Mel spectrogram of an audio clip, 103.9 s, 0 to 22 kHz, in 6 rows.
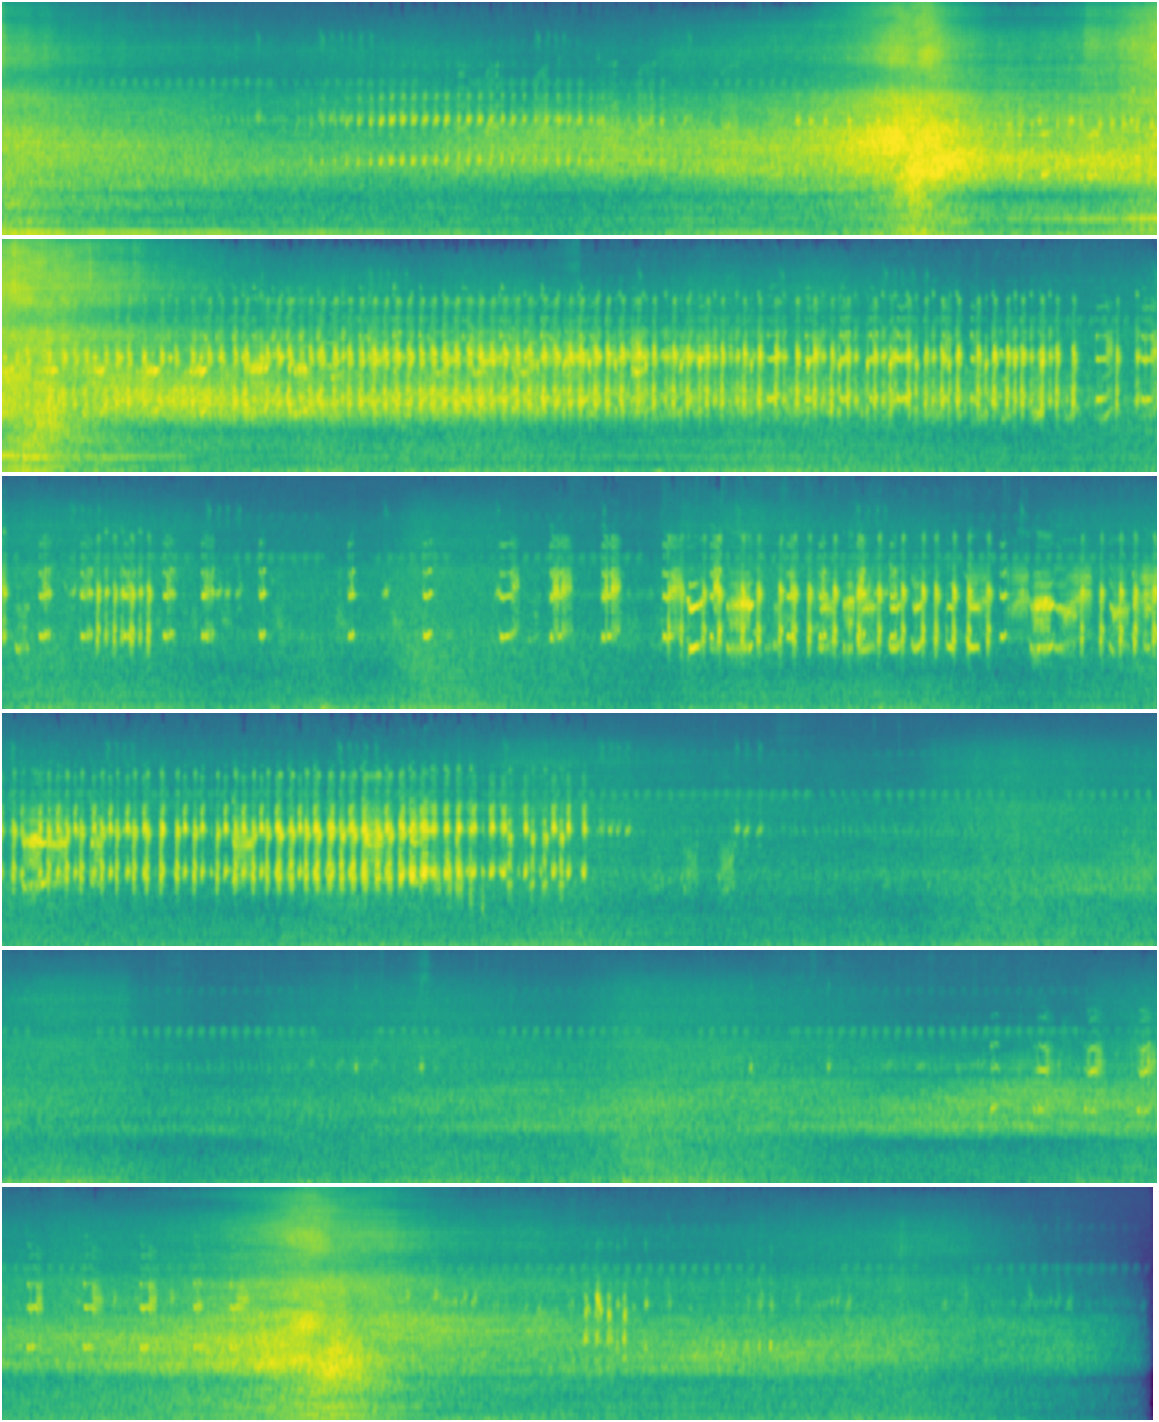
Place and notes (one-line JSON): {"title": "南迴公路421K, Taimali Township - Traffic and Frog sound", "date": "2018-04-14 06:00:00", "description": "Beside the road, Traffic sound, Frog croak, Sound of the waves\nBinaural recordings, Sony PCM D100+ Soundman OKM II", "latitude": "22.48", "longitude": "120.95", "altitude": "23", "timezone": "Asia/Taipei"}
